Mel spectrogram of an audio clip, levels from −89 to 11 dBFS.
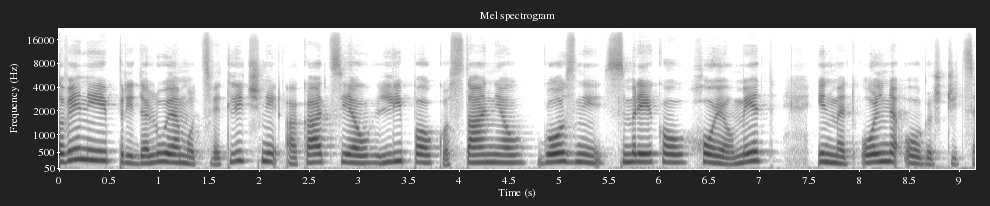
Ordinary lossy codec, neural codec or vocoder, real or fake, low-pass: none; autoencoder, 48 kHz, 128 numbers a frame, DAC-VAE, trained on Japanese speech; fake; 19.8 kHz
